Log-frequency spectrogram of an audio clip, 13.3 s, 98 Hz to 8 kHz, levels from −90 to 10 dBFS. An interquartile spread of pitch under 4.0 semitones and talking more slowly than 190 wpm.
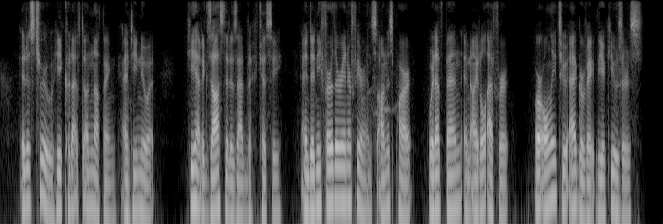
Yes: average, 3.1 semitones; average, 165 wpm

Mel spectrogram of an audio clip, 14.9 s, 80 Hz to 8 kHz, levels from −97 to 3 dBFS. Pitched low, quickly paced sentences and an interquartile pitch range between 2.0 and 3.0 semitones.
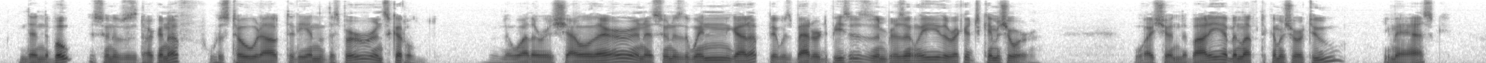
Yes: very low, 95 Hz; fast, 240 wpm; narrow, 2.6 semitones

